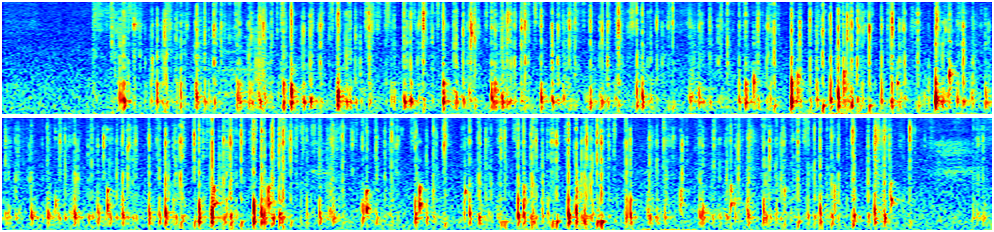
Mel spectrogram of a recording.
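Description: Fingertips and nails tap rapidly and continuously on a small, hollow, rigid black cardboard box with a white label. The taps are quiet, dry and crisp, with short crinkly clicks that carry bright high detail and almost no low end. Each tap stops almost instantly, leaving no ring.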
